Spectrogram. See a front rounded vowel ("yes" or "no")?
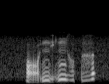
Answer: no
